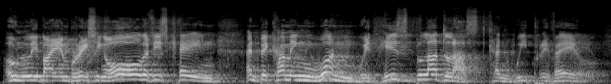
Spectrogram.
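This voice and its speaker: An actor playing a solemn, zealous alien elf war leader in a video game, delivering mission briefings in grandiose, archaic oratory. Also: male voice, sits high, lively intonation, measured pace, fairly bright tone, reverberant, exaggerated voice. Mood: grave, urgent.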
